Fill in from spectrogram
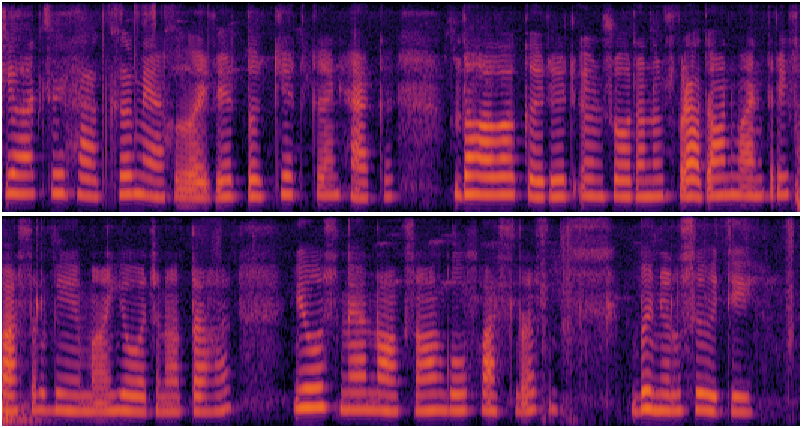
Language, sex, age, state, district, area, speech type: Kashmiri, female, 30-45, Jammu and Kashmir, Anantnag, urban, read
